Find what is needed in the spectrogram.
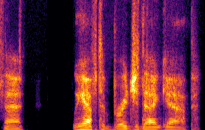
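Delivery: normal talking voice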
